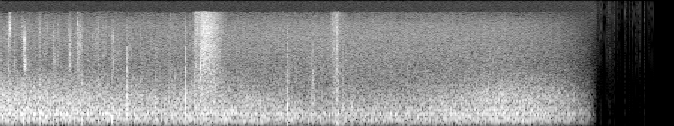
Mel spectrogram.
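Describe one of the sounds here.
A waterfall roars steadily in the distance.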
